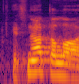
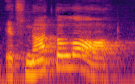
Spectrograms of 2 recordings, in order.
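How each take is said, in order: First: "not" punched, the rest light; stress on NOT. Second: "the" leaned on, slow and louder; stress on THE. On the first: Preacher stressing "not" before "it's me". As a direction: hit the word "not". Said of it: "It's not the law, it's the marriage to it". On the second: Preacher stressing "the" in "the law". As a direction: weigh "the law" heavily. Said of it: "It's not the law, it's me". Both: Shown as a demonstration.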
